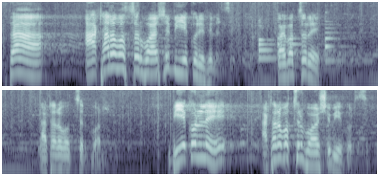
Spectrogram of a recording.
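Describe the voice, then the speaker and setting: A man with a Bangladeshi Bengali accent preaching a devotional sermon at a temple gathering, telling a story in an animated way and asking the audience questions. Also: high-pitched, big-room sound. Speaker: kirtan singer and preacher.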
